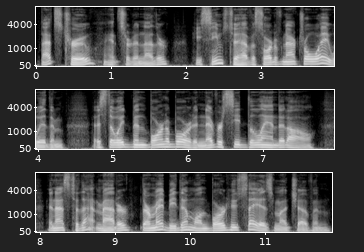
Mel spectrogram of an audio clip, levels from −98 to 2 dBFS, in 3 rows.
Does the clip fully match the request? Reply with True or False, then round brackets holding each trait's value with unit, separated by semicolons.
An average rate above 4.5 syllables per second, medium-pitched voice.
False (5.3 syllables/s; 115 Hz)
